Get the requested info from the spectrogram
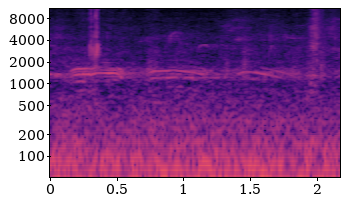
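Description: Crows cawing in a few calls in the first part, with a short sharp sound at the first call, over a steady low rumble.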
